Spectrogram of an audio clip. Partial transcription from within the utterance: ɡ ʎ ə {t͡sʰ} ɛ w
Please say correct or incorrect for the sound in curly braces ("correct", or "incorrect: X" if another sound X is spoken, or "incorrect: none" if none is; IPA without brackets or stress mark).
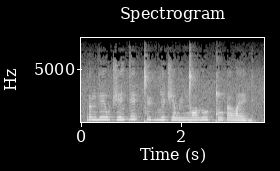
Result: incorrect: t͡ʃ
